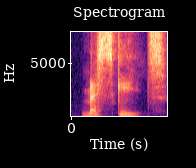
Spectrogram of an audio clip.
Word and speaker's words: Mesquite: a city in Texas Mesquite the correct pronouncing is mesit thank you very much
